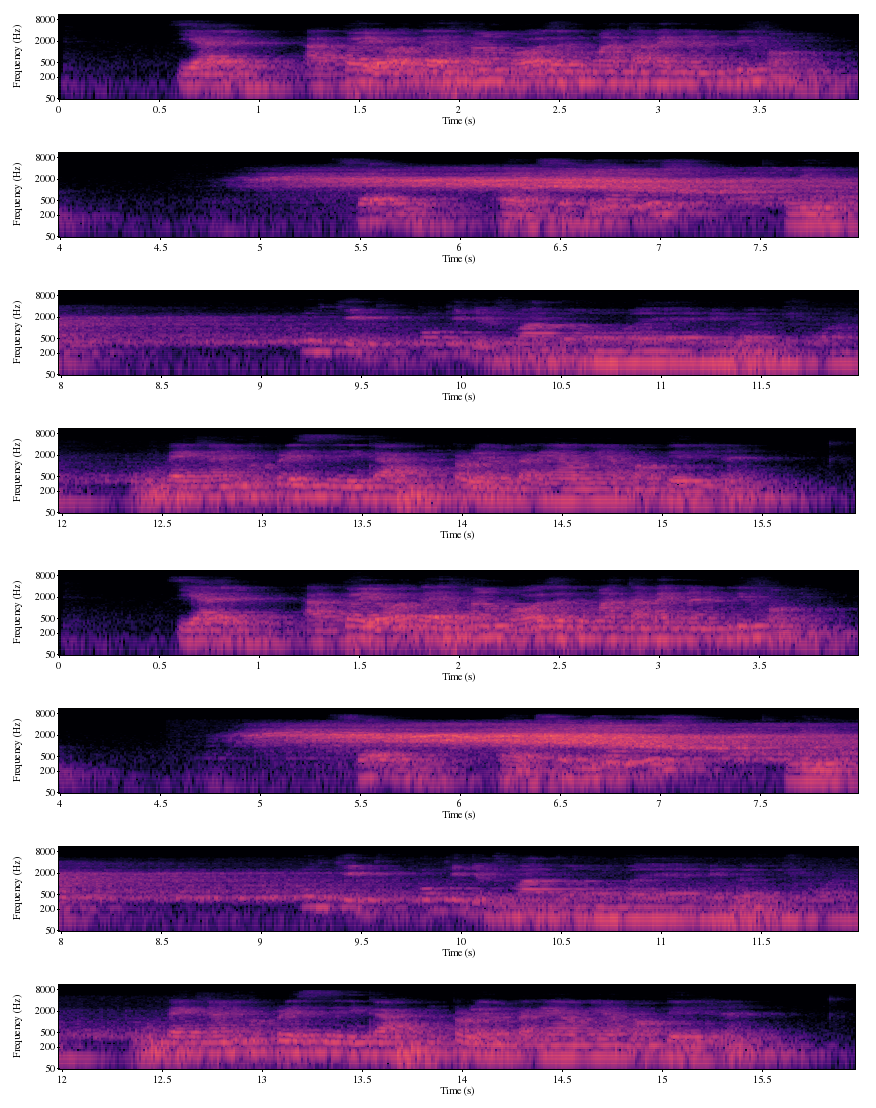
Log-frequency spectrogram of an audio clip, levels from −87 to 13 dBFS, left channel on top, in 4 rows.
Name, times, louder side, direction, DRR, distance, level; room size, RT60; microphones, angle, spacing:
voice 1, 0.5-1.0 5.4-5.9 6.2-7.2 9.2-12.0, equal, 65° right, -4 dB, 1.2 m, -38 dB
voice 2, 1.2-3.8 6.2-6.4 7.6-7.9 10.3-10.4 11.2-11.5 12.3-15.4, equal, 10° right, -5 dB, 0.5 m, -34 dB
sound 1, 4.9-10.1 10.4-10.5 10.9-12.5, right 5 dB, 85° right, 0.4 m, -30 dB
3.7 x 2.2 x 4.4 m, 0.87 s
head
